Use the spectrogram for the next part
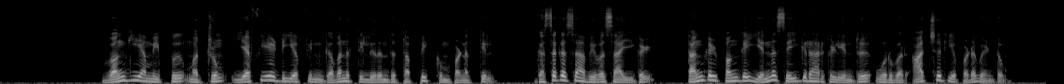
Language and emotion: Tamil, neutral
